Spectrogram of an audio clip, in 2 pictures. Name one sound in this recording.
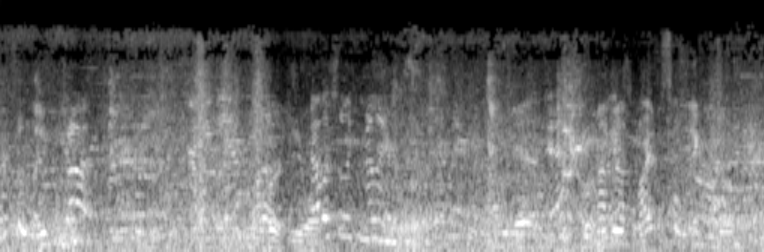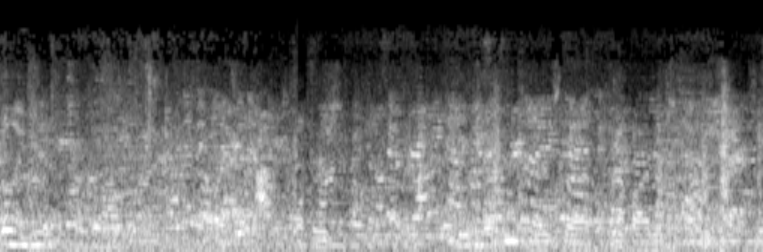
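A crowd of people chatter all around in a busy, echoing room.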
